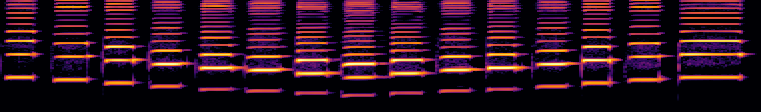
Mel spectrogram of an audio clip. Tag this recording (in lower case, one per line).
musical instrument
harmonica
music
